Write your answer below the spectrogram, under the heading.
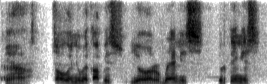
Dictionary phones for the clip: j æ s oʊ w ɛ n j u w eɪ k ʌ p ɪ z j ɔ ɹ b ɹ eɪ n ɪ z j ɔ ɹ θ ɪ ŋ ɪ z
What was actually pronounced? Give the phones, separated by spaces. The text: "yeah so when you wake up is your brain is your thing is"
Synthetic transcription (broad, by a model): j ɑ s oʊ w ɛ n j u w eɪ k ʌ p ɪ s j ɔ ɹ b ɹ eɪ n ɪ s j ɔ ɹ t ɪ ŋ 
